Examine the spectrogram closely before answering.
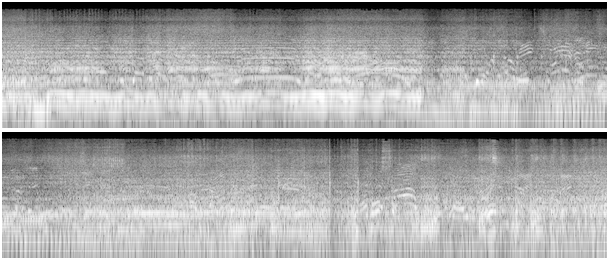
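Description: A dirt bike engine revs hard and sputters close by.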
